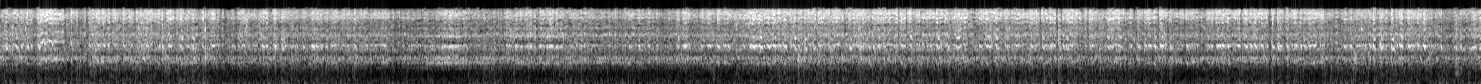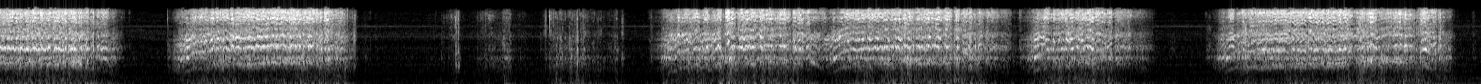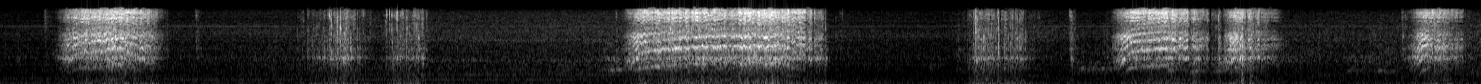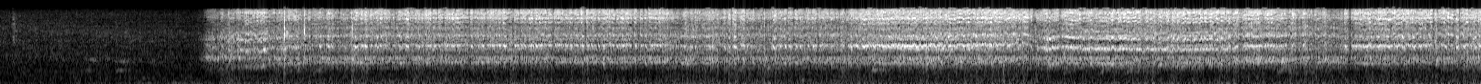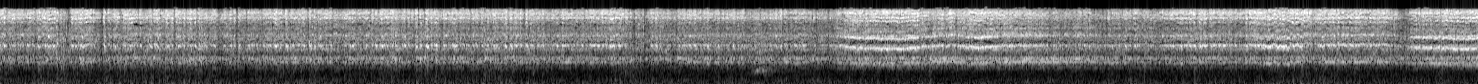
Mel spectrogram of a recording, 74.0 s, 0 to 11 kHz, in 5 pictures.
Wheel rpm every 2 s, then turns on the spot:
240, 230, 230, 230, 230, 230, 230, 160, 130, 20, 70, 170, 100, 110, 110, 50, 10, 30, 130, 20, 70, 10, 10, 170, 230, 230, 220, 220, 220, 230, 230, 230, 230, 230, 230, 230, 220.
18-20 28-34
